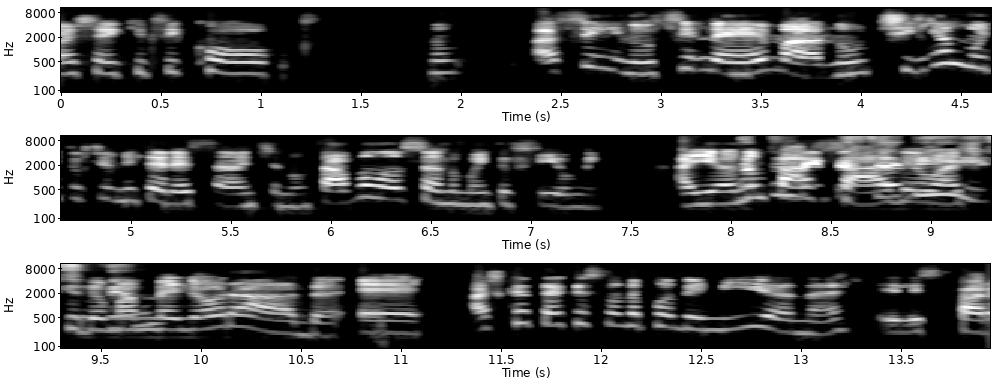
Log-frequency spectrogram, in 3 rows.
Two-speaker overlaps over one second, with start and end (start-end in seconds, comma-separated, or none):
8.0-9.8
